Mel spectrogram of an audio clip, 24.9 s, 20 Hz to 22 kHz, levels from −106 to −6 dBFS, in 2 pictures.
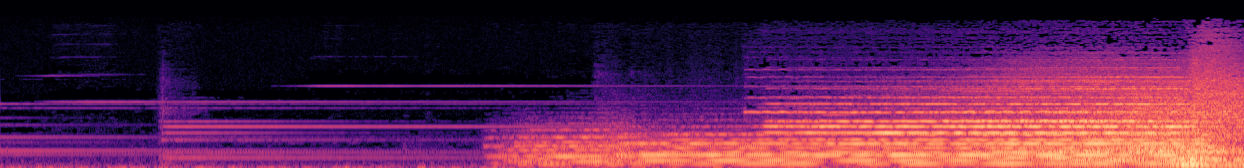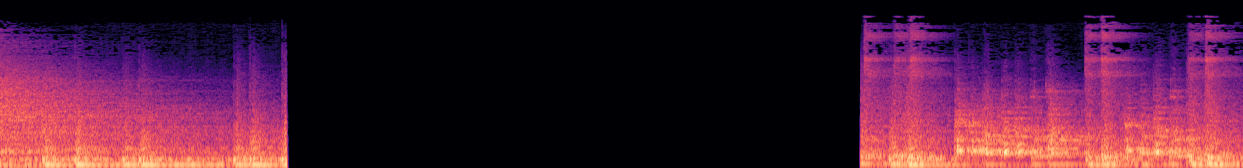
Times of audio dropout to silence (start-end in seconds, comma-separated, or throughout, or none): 15.31-21.04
